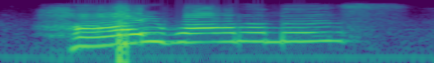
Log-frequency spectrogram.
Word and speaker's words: Hieronymus: Hieronymus? Okay. Everybody's correcting me phonetically.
